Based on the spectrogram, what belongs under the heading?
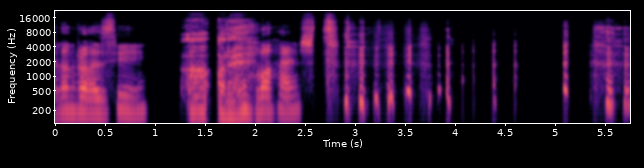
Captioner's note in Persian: خنده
